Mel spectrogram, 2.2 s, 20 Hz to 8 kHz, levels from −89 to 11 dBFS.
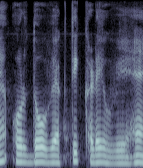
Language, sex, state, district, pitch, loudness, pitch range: Hindi, male, Uttar Pradesh, Shamli, 130 Hz, -17 LUFS, 125-135 Hz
